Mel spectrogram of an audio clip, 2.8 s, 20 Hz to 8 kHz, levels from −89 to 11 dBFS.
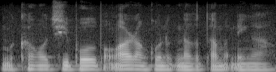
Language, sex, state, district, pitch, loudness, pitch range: Garo, male, Meghalaya, West Garo Hills, 100 Hz, -22 LUFS, 95-105 Hz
